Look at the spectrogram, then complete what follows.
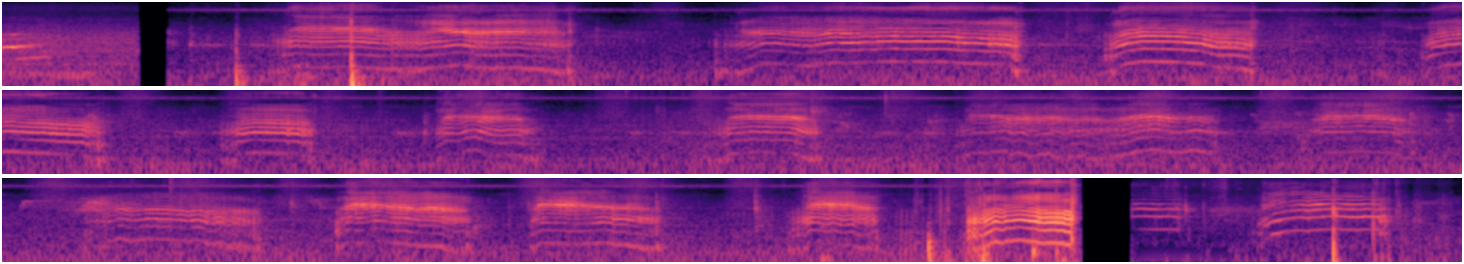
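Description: A domestic cat meowing over and over, one meow every second or two, each call rising and then falling in pitch, some of them drawn out and wavering.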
